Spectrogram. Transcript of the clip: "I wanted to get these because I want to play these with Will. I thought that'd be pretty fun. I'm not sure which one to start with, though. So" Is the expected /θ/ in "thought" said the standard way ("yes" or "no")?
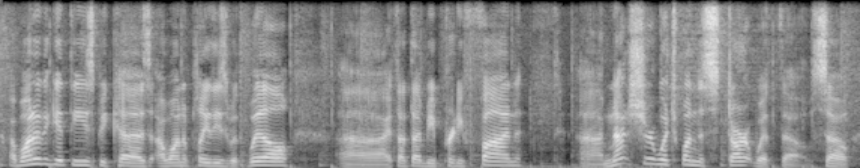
yes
